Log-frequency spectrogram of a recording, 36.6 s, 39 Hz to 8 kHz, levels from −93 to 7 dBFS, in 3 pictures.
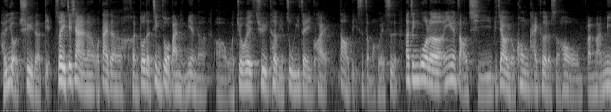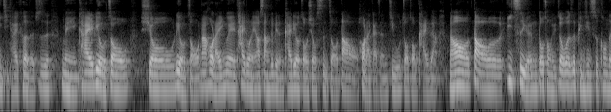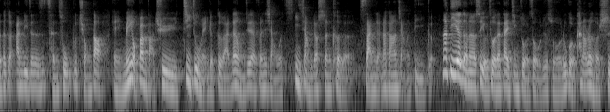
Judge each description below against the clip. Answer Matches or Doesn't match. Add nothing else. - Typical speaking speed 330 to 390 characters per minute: Matches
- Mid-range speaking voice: Doesn't match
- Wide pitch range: Doesn't match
